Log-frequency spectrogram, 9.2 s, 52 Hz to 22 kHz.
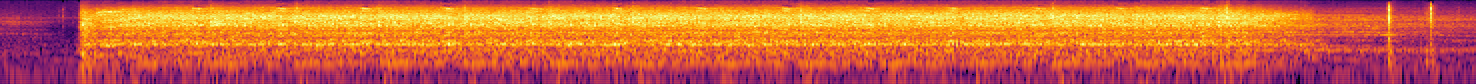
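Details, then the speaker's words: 2005 Mercedes SLK350, roughly 220k+ miles, cranking during compression test (6–10 s per cylinder): fast even whir with weak compression pulses, no firing; compression low on all six cylinders. "but it just seems so low I mean the engine does have 267 trillion miles on her I don't know 220 something maybe I don't remember um but that just to me seems like low compression everywhere"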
